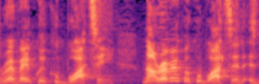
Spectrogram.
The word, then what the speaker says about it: Boateng: That's how the people where he grew with, that's how they pronounce his name, Boateng.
